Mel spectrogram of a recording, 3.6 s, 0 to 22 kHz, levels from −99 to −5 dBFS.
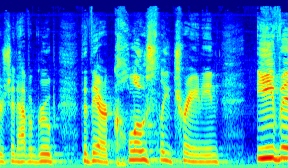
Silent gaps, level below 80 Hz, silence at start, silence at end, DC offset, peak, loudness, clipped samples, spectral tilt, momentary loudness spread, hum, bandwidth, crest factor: none; -58 dBFS; 0 s; 0 s; under 0.1%; -6 dBFS; -24 LUFS; under 0.1%; -3.5 dB/octave; 16 LU; none; 18.5 kHz; 18 dB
